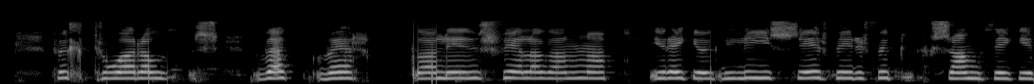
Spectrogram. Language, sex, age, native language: Icelandic, male, 11, Icelandic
